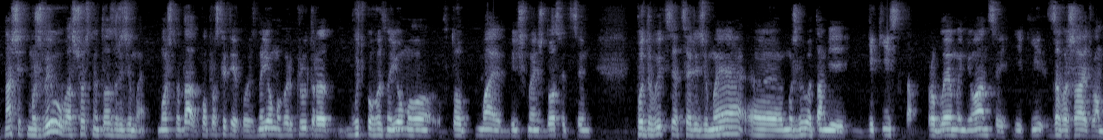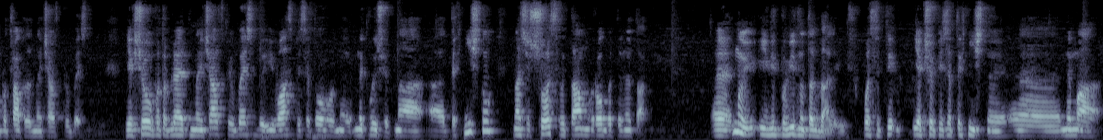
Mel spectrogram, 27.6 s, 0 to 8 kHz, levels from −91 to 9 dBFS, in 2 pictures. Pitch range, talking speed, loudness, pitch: 115-130 Hz, 165 wpm, -26 LUFS, 120 Hz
